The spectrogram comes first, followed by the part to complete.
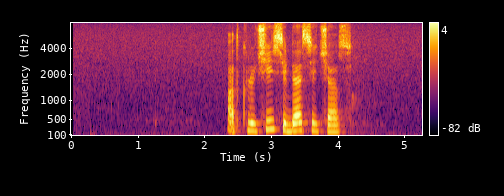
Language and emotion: Russian, neutral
